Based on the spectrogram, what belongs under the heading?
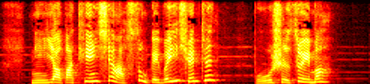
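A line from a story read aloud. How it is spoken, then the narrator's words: Stern scolding. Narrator (Chinese): 太后厉声斥道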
